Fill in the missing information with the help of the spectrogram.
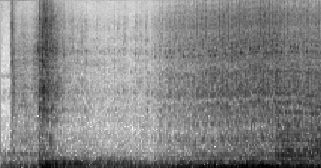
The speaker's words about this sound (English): You know, for a powered-up car, the Batmobile never sounds really souped up. It sounds kind of like a old beater, really. To me, anyway.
